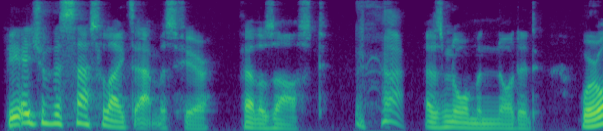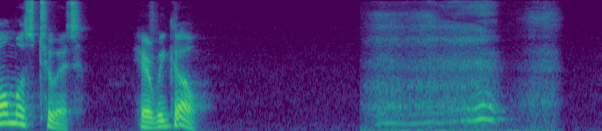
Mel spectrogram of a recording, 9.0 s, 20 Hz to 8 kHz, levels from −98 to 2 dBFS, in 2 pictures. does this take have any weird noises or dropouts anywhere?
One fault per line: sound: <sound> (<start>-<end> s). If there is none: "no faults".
sound: laugh (2.7-3.1 s)
sound: breath (7.2-8.8 s)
